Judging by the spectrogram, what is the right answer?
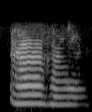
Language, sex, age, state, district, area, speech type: Kannada, female, 18-30, Karnataka, Gulbarga, urban, conversation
